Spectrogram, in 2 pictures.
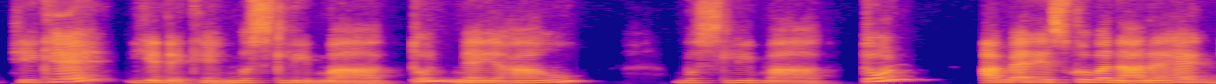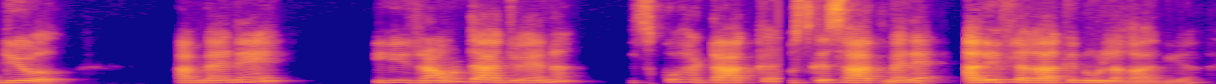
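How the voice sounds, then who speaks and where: Gravelly woman teaching Arabic grammar. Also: medium pitch, lively intonation. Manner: slow drawn-out pronunciation of Arabic example words, asks students to confirm. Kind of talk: online class lesson in Urdu with English words.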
